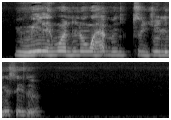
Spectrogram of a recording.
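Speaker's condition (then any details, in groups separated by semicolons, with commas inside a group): Cerebral palsy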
